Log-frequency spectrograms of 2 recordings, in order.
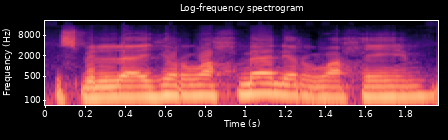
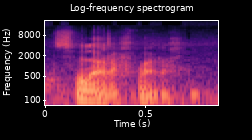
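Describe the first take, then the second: First: It is recited aloud, clearly audible. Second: It is recited quietly, barely audible. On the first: The basmala is recited audibly in prayer. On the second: The basmala is recited silently in prayer.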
